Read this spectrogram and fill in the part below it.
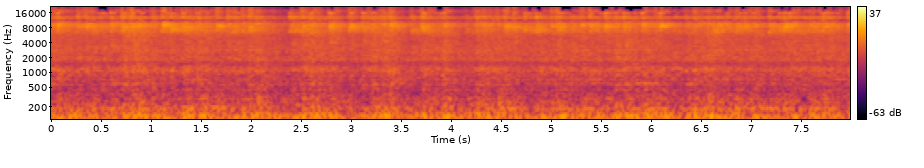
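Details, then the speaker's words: Carbureted engine during carb tuning, jets dropped: a steady low rumble, evenly idling, but the part-throttle mixture is still off because the intermediate circuit will not run right. "So I'll just let it run. It's still that part throttle. That part throttle still, man. That intermediate circuit, it just would not do right."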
